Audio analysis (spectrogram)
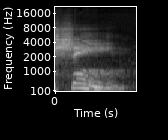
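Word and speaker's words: Sean: Your real name is Sheen, not with a sh. I think Sheen. The H is silent. Yes, the H is most definitely silent. His name spells like S E A N. Sheen.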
